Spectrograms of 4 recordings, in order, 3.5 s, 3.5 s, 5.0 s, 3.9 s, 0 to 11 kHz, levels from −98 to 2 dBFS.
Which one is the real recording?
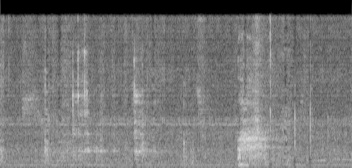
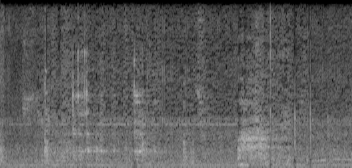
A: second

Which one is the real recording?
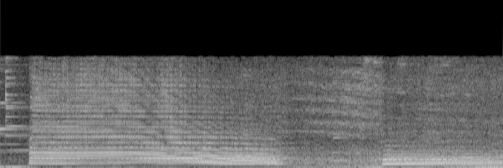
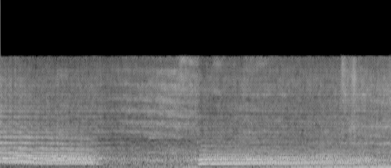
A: first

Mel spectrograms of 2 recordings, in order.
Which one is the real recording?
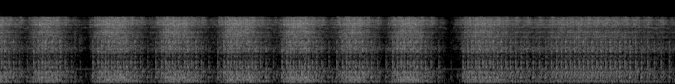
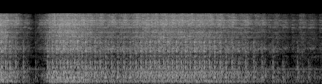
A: first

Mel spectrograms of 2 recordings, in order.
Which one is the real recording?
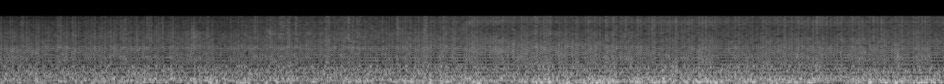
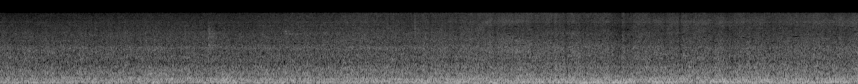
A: second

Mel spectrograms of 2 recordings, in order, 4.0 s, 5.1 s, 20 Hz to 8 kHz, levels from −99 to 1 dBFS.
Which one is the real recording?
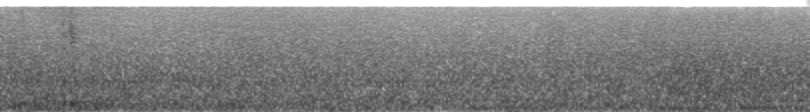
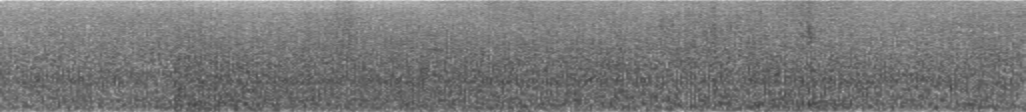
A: first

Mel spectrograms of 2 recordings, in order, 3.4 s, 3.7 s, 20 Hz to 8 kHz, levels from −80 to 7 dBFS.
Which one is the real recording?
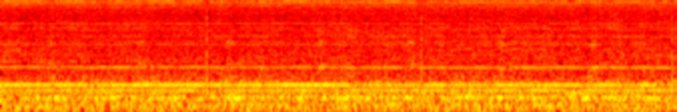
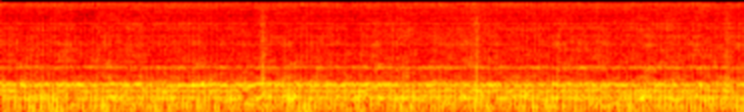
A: first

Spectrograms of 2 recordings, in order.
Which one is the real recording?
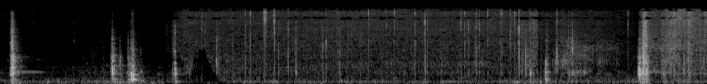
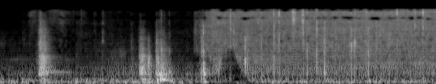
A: first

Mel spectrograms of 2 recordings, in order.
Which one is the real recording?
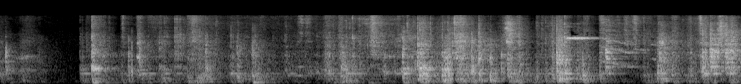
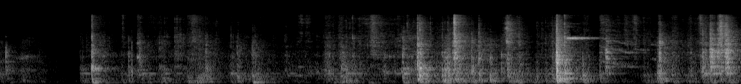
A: first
